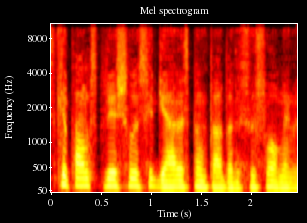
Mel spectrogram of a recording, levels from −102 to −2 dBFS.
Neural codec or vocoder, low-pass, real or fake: codec, 44.1 kHz, 1.7 kbps, Pupu-Codec; 9.9 kHz; fake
